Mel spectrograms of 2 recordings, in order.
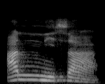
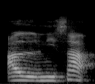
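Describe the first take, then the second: First: The article is pronounced with an N sound. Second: The article is pronounced with an L sound. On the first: The speaker calls it right. "Kalau dibaca tetap surah Quran surah An-Ni An-Nisa" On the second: The speaker calls it wrong. "Jangan juga baca berdasarkan Q S Quran surah Al Al Nisa. Ah, salah"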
